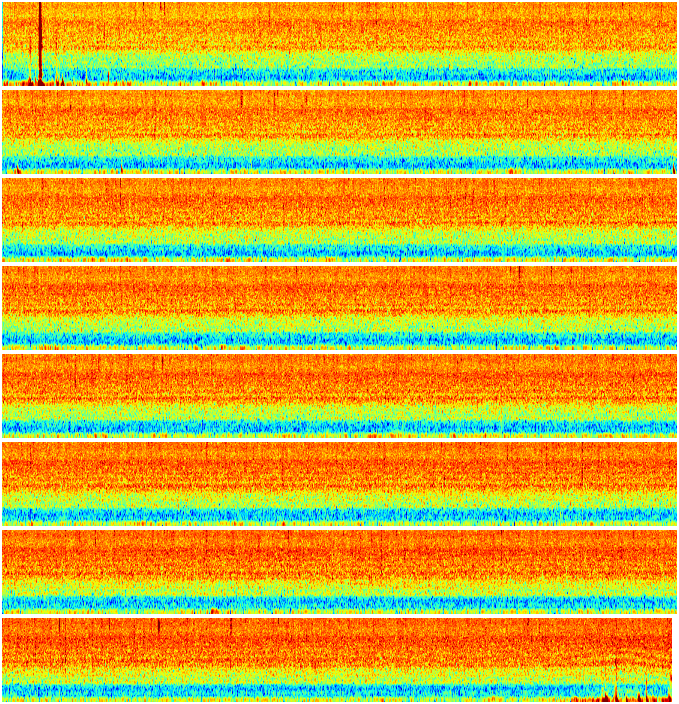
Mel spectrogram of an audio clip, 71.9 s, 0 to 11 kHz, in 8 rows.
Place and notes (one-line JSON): {"title": "Heaton Park, Newcastle upon Tyne, UK - Beech Trees in Heaton Park", "date": "2019-10-13 15:35:00", "description": "Walking Festival of Sound\n13 October 2019\nHollow Beech tree. Rain", "latitude": "54.98", "longitude": "-1.59", "altitude": "31", "timezone": "Europe/London"}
